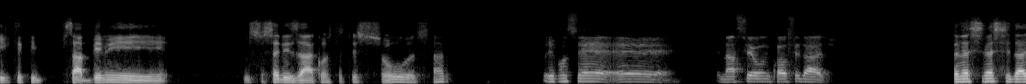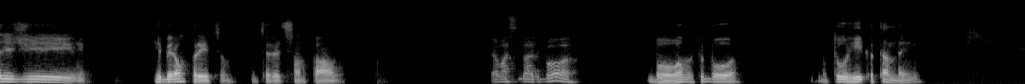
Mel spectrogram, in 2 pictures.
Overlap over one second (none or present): none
